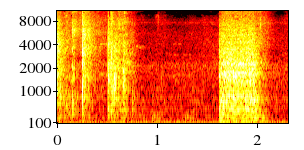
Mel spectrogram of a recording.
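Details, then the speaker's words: Epson L3250 EcoTank printer just plugged in after drawing ink into its empty lines: short carriage and pump clatters and brief whirring; the normal ink charge cycle, which takes about 3–5 minutes. "vou ligar ela na tomada tá gente pode ser que ela vai fazer alguns barulhos aí é porque na verdade as tintas vão se regular aí"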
